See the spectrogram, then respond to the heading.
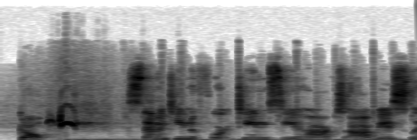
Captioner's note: whistle blows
